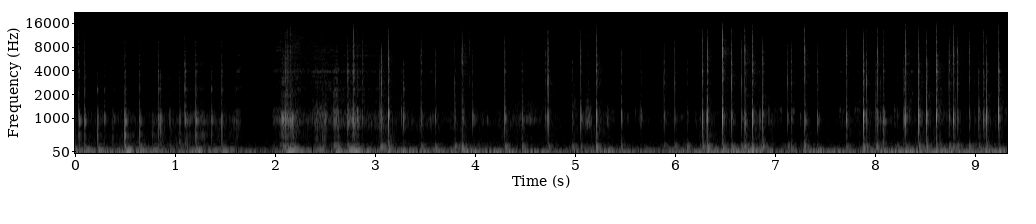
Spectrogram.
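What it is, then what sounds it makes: Metal and glass jewelry box. Long painted nails tap and scratch a small closed treasure-chest jewelry box with an ornate metal frame and clear glass panels, filled with plastic gems. Rapid, dry, clicking taps with almost no ring sound around a tone near 1.1 kHz, broken early by a brief stretch of bright, grainy scratching. A steady low hum sits underneath throughout.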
